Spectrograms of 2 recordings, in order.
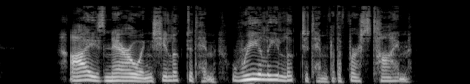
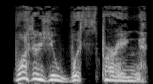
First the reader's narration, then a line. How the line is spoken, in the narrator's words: She hissed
